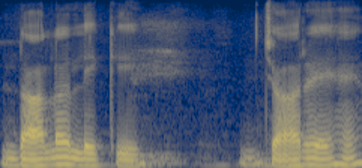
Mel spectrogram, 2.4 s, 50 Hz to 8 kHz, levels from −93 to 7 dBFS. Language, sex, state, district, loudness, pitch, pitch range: Hindi, male, Bihar, Patna, -20 LUFS, 110 Hz, 110-125 Hz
